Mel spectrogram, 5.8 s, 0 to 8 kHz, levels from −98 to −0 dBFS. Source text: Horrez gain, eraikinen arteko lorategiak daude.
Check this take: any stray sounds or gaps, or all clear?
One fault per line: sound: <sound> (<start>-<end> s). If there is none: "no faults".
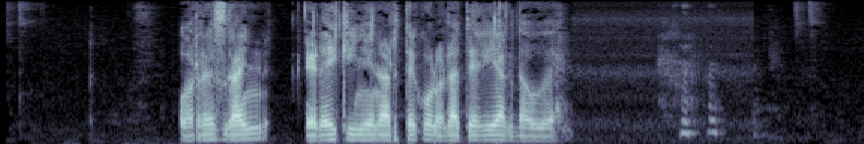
sound: laugh (4.4-4.9 s)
